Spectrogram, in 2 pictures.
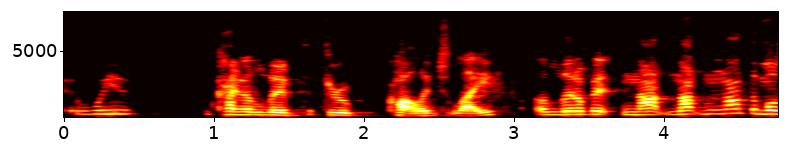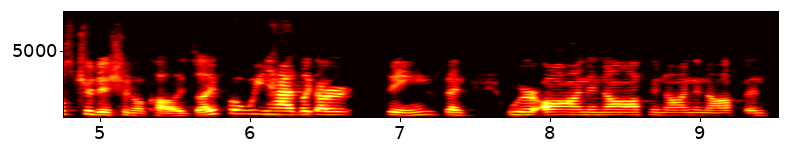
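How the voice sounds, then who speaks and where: A woman's voice: medium pitch, normal speed, fairly bright tone, rough recording. A woman in her forties from Miami, talking openly and emotionally as a podcast guest, with frequent laughs. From Miami, United States. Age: 40s. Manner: emotional, chatty, laughs often. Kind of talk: casual chat. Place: living in Ecuador.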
